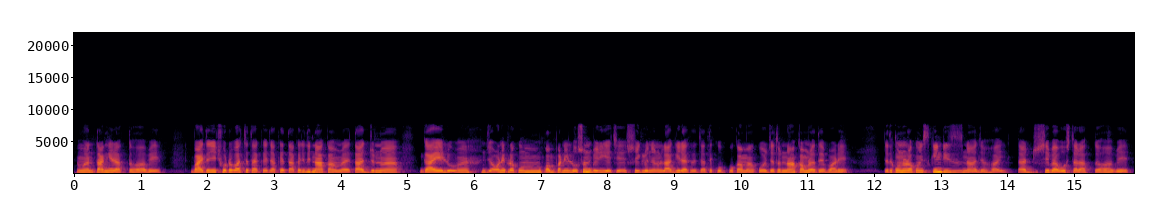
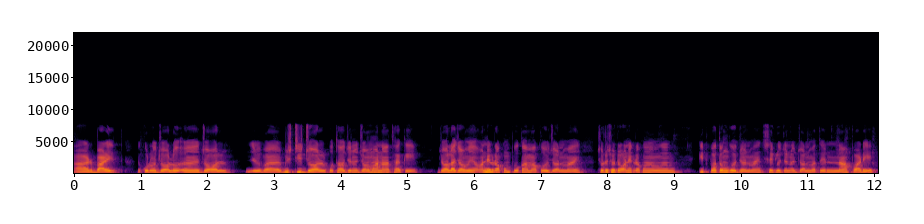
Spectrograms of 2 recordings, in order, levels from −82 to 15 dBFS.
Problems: constant background noise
